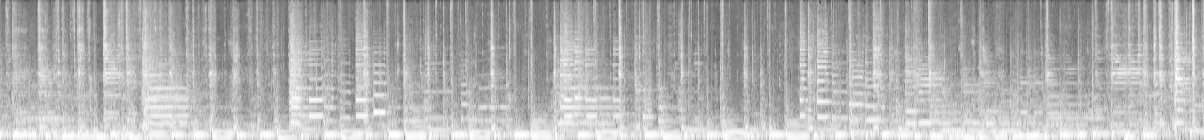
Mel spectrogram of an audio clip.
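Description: Jazz manouche trio playing: two gypsy-jazz acoustic guitars, one playing single-note melody lines over the other's strummed chords, with a double bass plucked in a walking line underneath.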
